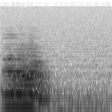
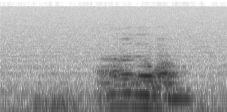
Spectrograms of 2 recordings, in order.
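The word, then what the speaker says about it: אדום: In the Hebrew, it's spelled with Da, Wa, and Ma. The Wa and the Ma are connected. It is pronounced Adawam. Adawam.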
